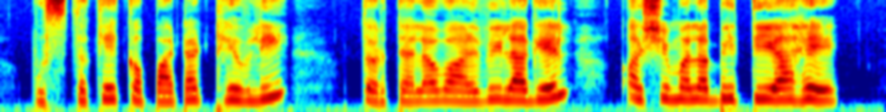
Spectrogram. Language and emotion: Marathi, fearful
